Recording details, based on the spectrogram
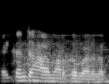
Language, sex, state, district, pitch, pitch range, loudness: Kannada, male, Karnataka, Dharwad, 140 Hz, 135-155 Hz, -15 LUFS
